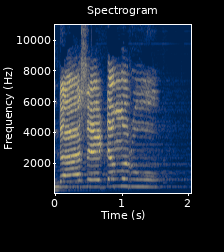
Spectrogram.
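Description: A child's singing voice over a soft music backing, singing the end of a line of a Hindi alphabet song and fading out about one and a half seconds in.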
